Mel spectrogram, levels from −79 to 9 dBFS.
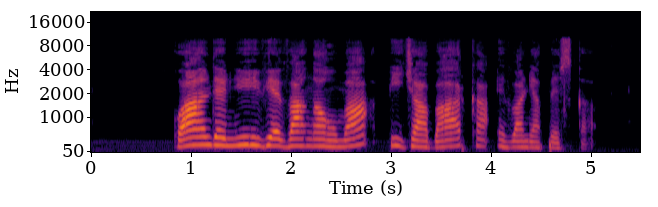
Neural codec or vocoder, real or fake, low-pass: vocoder, 22.05 kHz, 80 mel bands, WaveNeXt; fake; 9.9 kHz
